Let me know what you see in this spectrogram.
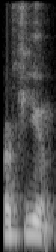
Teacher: We're going to stress the second syllable.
